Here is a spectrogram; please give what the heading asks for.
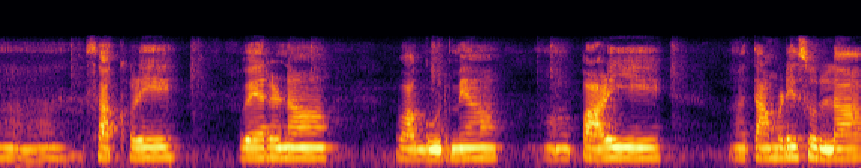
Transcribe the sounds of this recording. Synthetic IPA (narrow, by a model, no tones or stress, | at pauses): sakʰɭe | ʋɛɾɳa | ʋaɡuɾmjã | paɭje | t̪ãmɽesolːa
